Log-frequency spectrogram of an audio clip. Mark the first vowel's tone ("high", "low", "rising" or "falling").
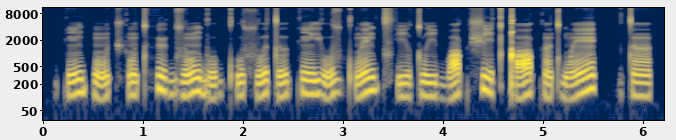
rising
